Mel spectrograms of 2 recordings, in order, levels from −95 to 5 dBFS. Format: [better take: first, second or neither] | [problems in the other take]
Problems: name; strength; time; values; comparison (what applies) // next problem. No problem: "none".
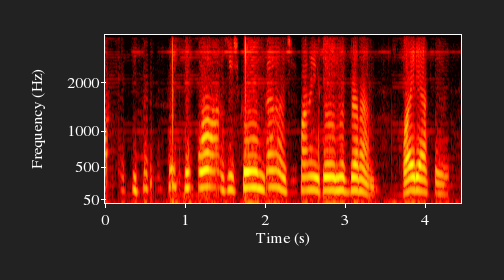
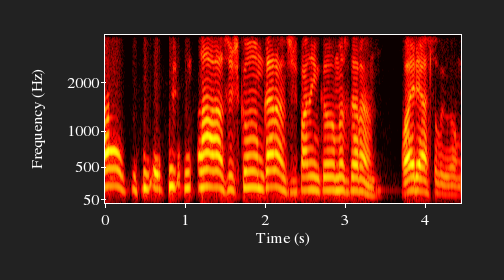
second | noise reduction (neural separator model SepFormer WHAMR!)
